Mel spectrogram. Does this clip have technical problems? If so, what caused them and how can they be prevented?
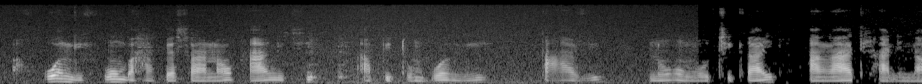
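Yes. From 6.98 s to the end at 9.22 s, overdone noise removal mutes bands near the noise estimate, leaving twinkling, warbling specks in the background; room noise sits about 18 dB down. Prevent it by lowering the reduction strength.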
